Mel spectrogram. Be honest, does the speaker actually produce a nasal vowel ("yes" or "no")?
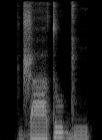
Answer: no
